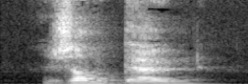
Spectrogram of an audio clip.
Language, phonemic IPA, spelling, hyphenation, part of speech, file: Dutch, /ˈzɑn(t).dœy̯n/, zandduin, zand‧duin, noun, Nl-zandduin.ogg
- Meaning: sand dune (sometimes used specifically for dunes without a grass surface)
